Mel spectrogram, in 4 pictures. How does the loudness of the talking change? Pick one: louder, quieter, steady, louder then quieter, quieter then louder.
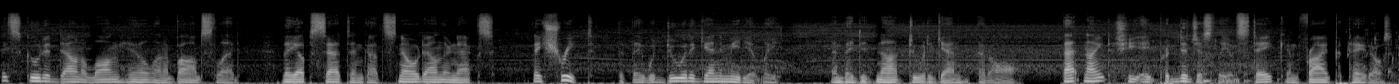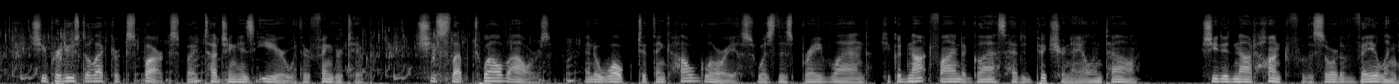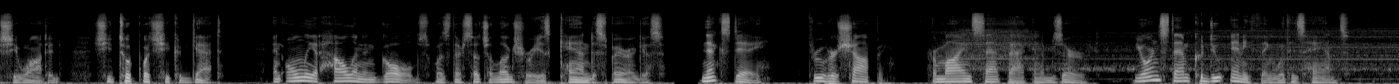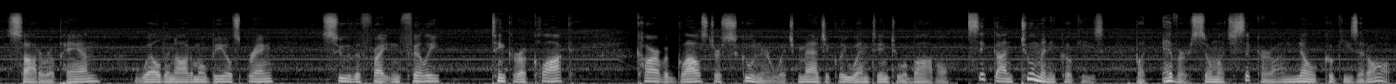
steady.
